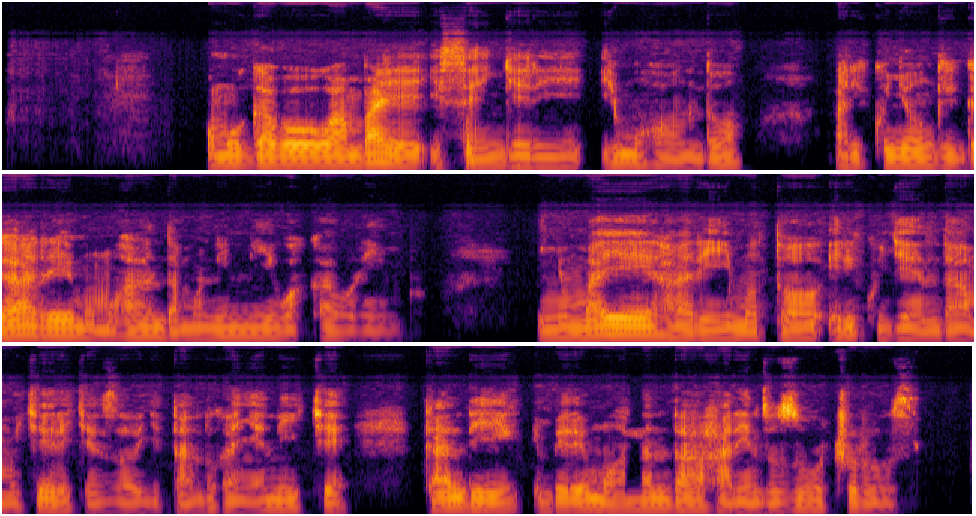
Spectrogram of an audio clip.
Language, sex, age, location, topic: Kinyarwanda, female, 25-35, Nyagatare, government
